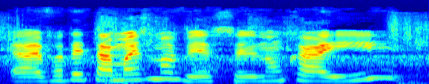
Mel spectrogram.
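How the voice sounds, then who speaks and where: A young woman streamer talks over a live game. Her voice is slightly high and bright. She is jumpy, full of exclamations, and swears at the enemies on screen. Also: fast talker, a little hiss or hum. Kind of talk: live gameplay commentary.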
